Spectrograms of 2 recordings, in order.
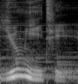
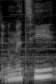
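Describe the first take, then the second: First: The name begins with a 'you' sound. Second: The name begins with a plain 'oo' sound. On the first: The name plays on the phrase 'you and me'. "Like you and me, you me" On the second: The speaker first assumed this reading of the name. "I thought that's how you would pronounce it"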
